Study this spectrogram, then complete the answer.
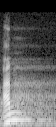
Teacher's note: nun sukun bertemu Hamzah namanya bacaan idhar halqi kita baca jelas tanpa mendengung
